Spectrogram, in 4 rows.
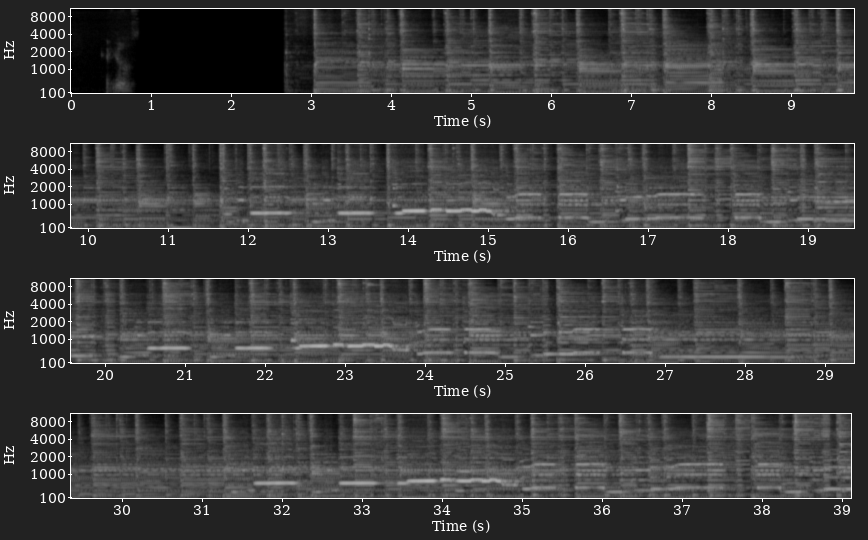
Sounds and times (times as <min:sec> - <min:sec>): Acoustic guitar: 0:02.7 - 0:39.1.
